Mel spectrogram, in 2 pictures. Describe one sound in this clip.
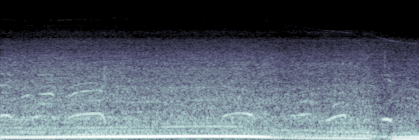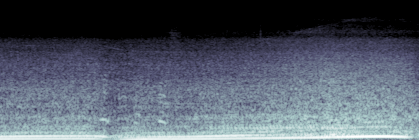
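Tyres churn and splash through thick mud.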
